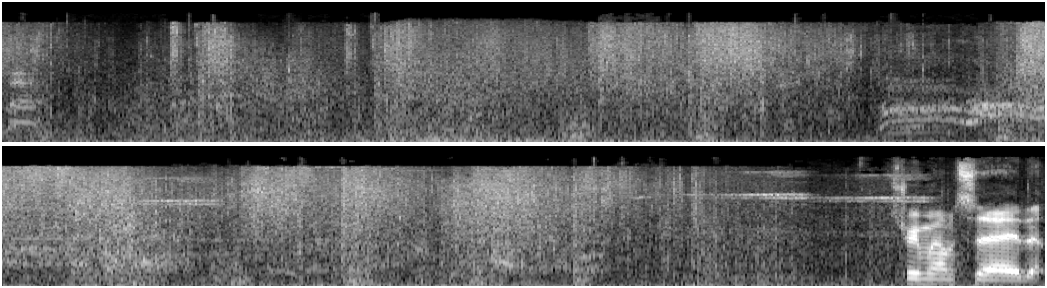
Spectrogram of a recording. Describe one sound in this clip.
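Weapons slash and clang in a fight.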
